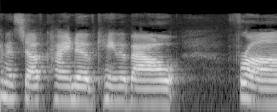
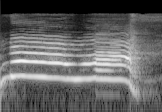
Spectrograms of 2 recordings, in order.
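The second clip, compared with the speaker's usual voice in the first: very high shriek, ah drawn out; 6 dB louder than usual. Retelling being tickled in bed as a child: imitating a childhood scream. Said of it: "I would just scream".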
